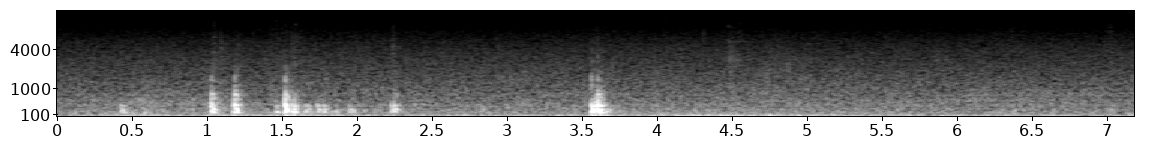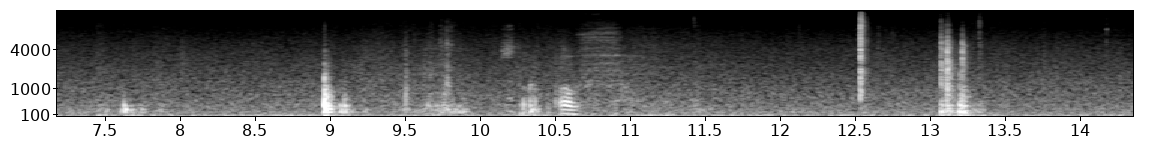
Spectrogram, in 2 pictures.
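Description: Small metal parts click and tap in a man's hands.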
